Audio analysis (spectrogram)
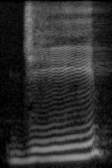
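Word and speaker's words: ج: প্রথম হরফটি হল জিম। পরের হরফটি হা। পরের হরফটি খ। আপনারা আমার সাথে বলুন জিম। হা খ জিম হরফটি বারিক হরফ এটা উচ্চারণ করতে হবে তিন আলিফ টেনে দেখুন আমি কিভাবে উচ্চারণ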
